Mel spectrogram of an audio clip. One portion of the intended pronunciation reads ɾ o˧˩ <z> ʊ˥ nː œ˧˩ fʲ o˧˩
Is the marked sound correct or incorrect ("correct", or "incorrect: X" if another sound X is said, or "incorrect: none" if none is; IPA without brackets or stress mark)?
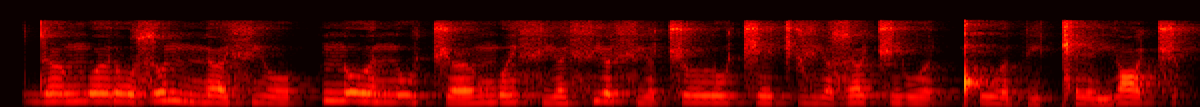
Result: correct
